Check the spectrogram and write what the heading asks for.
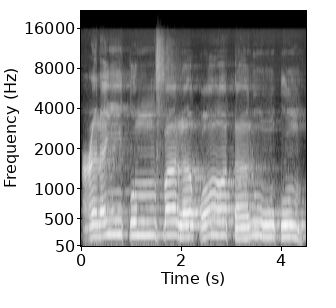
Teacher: Alaikum ya huruf fathah bertemu ya sukun huruf lain kita lunakkan. alaikum mim sukun bertemu fa idhar safawi mim sukun dibaca jelas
